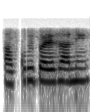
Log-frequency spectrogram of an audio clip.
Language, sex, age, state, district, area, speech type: Hindi, female, 18-30, Madhya Pradesh, Betul, rural, conversation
